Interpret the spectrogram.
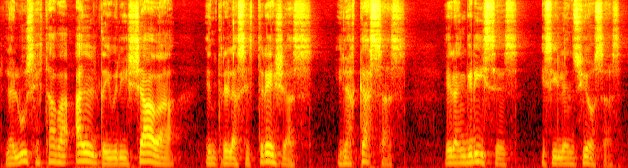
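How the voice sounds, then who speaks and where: Male audiobook narrator, medium-pitched voice. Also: a little slow. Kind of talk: dramatic scripted literary narration.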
